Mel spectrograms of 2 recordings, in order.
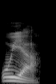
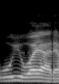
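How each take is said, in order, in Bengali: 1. এটা একটা ছোট, একসাথে জুড়ে যাওয়া রূপে বলা হয়। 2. এটা দুটো আলাদা, পূর্ণ শব্দ হিসেবে বলা হয়।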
